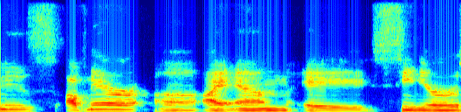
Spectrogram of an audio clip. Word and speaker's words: Avner: you say your name avener uh i've actually uh put a pronunciation guide in my uh in my name on here it's avner that's of like avocado narrow like the hair removal product i see it i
